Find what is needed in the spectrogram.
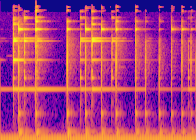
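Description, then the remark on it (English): Dice clatter across a hard surface in a quick burst of bright, sharp clicks, bouncing irregularly and gradually quieting into smaller taps as they settle. They are rolled for a perception check in a game. No one speaks. “Let me get my dice. Oh, we can do the cool ASMR roll again.”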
